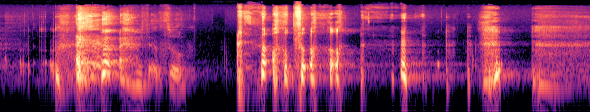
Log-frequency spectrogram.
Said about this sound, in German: Huste dich aus, ….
